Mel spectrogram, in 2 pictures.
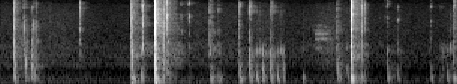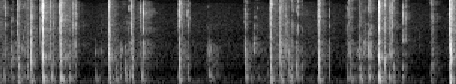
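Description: Computer keyboard being typed on in a quick, uneven run of key clicks, ending in one sharper, louder click.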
